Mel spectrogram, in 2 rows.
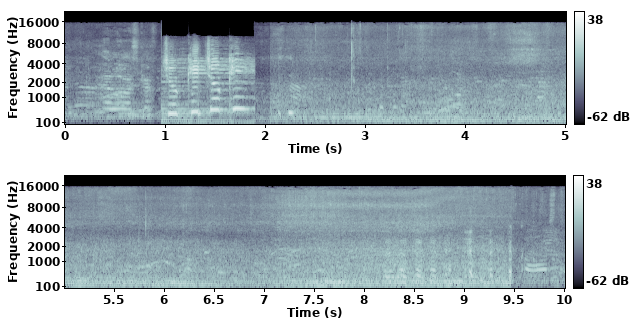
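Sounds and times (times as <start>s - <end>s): street traffic: 0.9s - 10.0s.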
